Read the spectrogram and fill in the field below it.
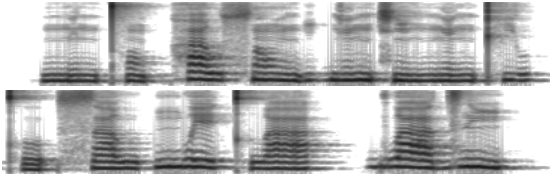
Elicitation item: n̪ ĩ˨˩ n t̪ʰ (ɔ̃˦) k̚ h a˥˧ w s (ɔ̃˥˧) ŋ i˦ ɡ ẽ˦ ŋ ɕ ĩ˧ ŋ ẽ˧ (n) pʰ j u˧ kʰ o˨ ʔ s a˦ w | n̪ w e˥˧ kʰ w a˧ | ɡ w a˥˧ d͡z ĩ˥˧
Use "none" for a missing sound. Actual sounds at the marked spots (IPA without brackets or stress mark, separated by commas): ɔ̃˨, ɔ̃˥˧, ŋ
